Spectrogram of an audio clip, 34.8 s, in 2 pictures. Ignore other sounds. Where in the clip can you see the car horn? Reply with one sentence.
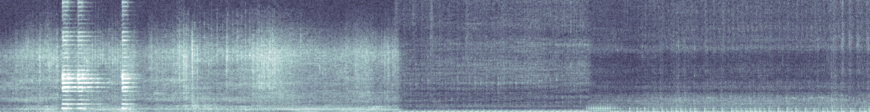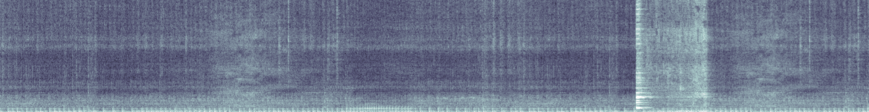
You can hear the car horn from 1.2 to 2.6 s and from 30.1 to 31.6 s.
